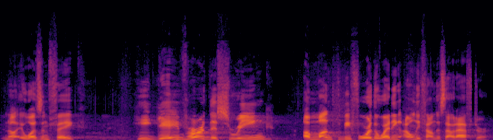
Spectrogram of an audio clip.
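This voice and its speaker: A male rabbi lectures his congregation, his fairly high voice swooping up and down as he spins a story. He keeps turning to the crowd to ask and prod them. The sound rings with a long hall reverb. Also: normal speed. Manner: animated storytelling, addressing the crowd directly.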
